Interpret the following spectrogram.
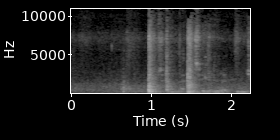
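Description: Two sharp knocks, about a second in and again half a second later, with handling sounds as an item is put back into its container.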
